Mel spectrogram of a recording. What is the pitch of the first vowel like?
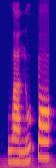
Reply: low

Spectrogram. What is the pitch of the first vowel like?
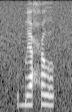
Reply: low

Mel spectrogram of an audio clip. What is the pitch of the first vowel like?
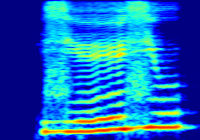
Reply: rising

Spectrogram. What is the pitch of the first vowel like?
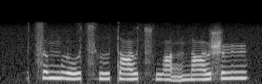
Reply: high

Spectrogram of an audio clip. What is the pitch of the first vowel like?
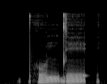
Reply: low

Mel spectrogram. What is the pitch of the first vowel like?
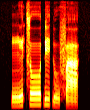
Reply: rising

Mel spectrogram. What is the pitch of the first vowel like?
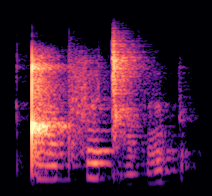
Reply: high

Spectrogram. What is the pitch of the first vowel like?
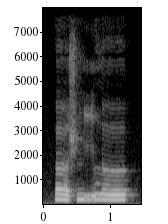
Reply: falling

